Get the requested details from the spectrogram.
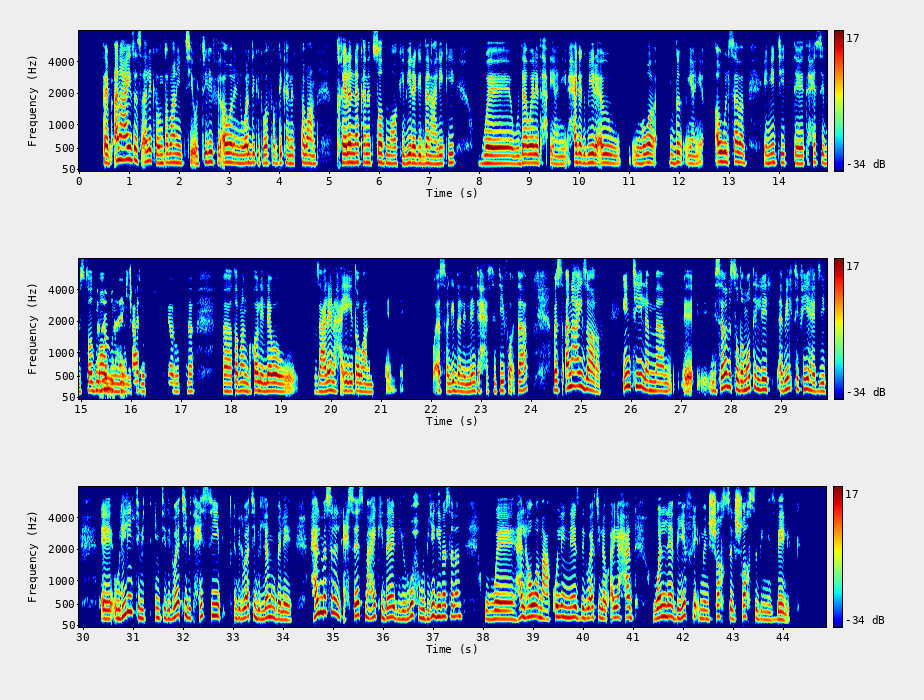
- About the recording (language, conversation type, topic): Arabic, advice, هو إزاي بتوصف إحساسك بالخدر العاطفي أو إنك مش قادر تحس بمشاعرك؟
- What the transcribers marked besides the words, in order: other background noise; unintelligible speech; tsk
